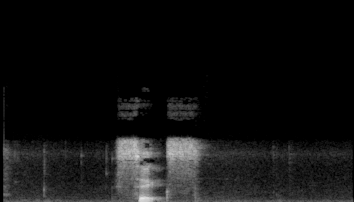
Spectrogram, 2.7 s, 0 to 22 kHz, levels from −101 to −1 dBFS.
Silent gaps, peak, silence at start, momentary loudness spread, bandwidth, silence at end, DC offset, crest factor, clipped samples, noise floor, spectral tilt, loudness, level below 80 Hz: none; -4 dBFS; 0.9 s; 15 LU; 10 kHz; 1.15 s; under 0.1%; 24 dB; under 0.1%; -68 dBFS; -3 dB/octave; -23 LUFS; -70 dBFS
